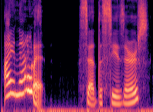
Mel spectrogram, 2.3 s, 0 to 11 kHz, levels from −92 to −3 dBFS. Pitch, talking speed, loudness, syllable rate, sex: 280 Hz, 155 wpm, -17 LUFS, 4.2 syllables/s, female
